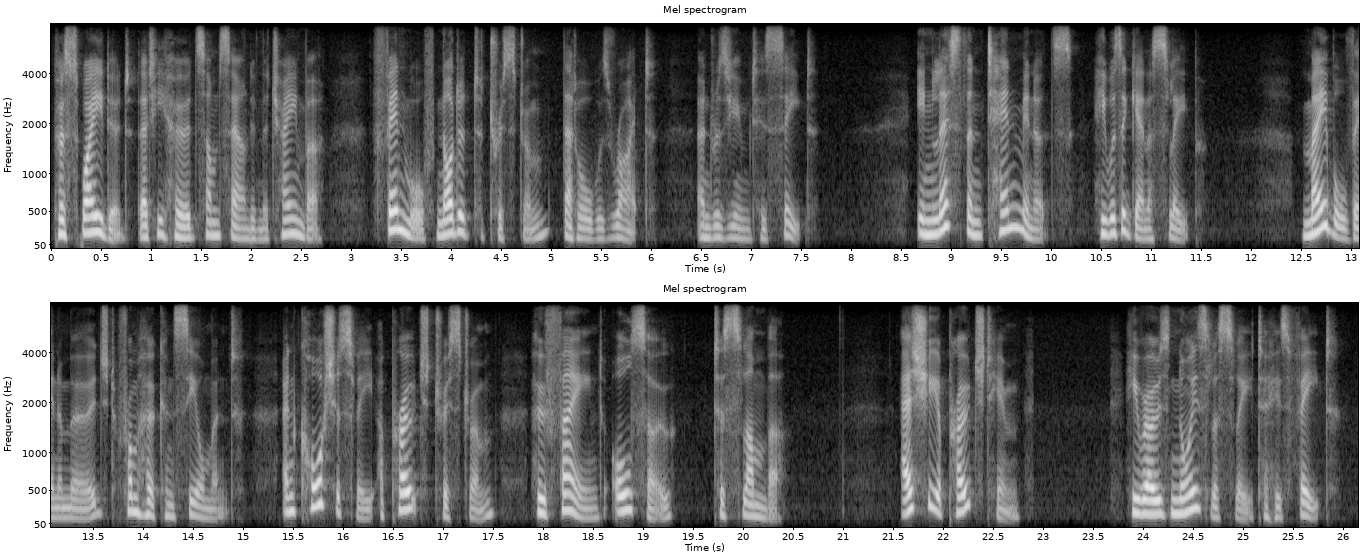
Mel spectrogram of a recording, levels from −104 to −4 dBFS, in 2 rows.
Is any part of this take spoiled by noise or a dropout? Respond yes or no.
no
